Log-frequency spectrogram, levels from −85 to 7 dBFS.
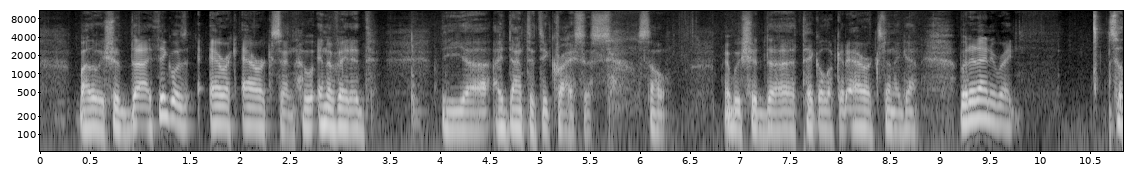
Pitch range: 130-165 Hz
